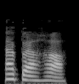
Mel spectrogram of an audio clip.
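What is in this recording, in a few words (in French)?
"apparat", French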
